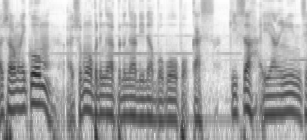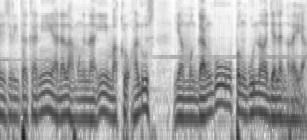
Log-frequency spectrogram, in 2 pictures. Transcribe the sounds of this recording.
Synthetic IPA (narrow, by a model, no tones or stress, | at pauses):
ʔasalamalakʊm̰səmuapənəŋarpəndəŋardinabobopɔ̰ʔka̰s | kisahjaŋiŋɪnsajat͡ʃəɾit̪akaniadalahməŋənãʔimaklʊ̰ʔɦalʊs | jaŋməŋɡaŋɡupəŋɡunãd͡ʒalanra̰ja̰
